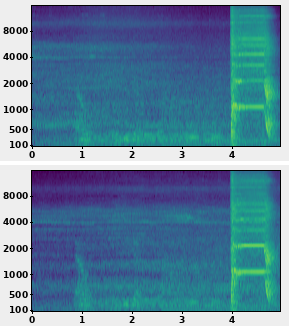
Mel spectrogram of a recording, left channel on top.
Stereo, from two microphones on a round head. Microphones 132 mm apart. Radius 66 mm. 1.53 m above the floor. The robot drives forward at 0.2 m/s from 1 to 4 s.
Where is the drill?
5° left (ahead or behind), 3 m.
